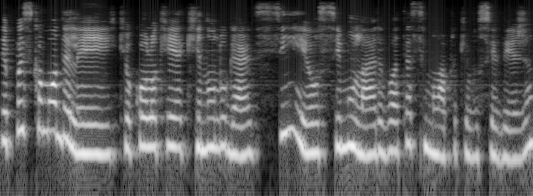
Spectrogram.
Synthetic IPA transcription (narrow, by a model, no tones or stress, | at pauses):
d̪̥epojskewmod̪elejkɪewkolokʰejakʰinʊluɡaɾsɪewsimulaɾewvowat̪ɛsimulaɾpɾɐkɪvoseveʒɐ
